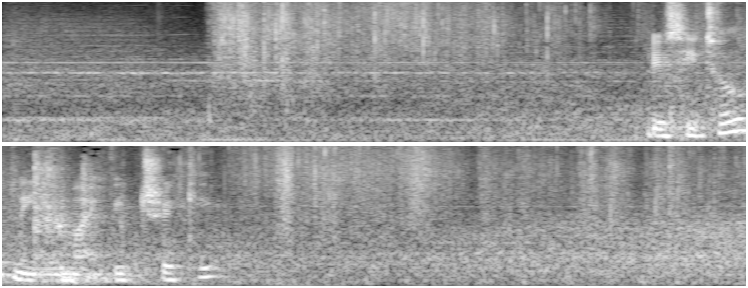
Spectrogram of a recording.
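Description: Leaves of a bouquet rustle as a man handles it.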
